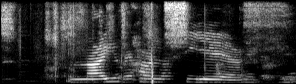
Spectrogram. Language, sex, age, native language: Icelandic, female, 8, Icelandic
